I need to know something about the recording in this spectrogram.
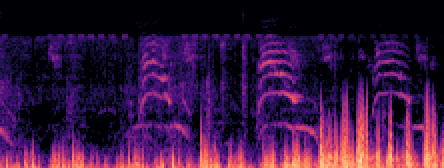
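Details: Kittens meowing: three high, thin meows that rise then slide down, spaced about a second apart, over dense low thumping and rustling noise throughout.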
